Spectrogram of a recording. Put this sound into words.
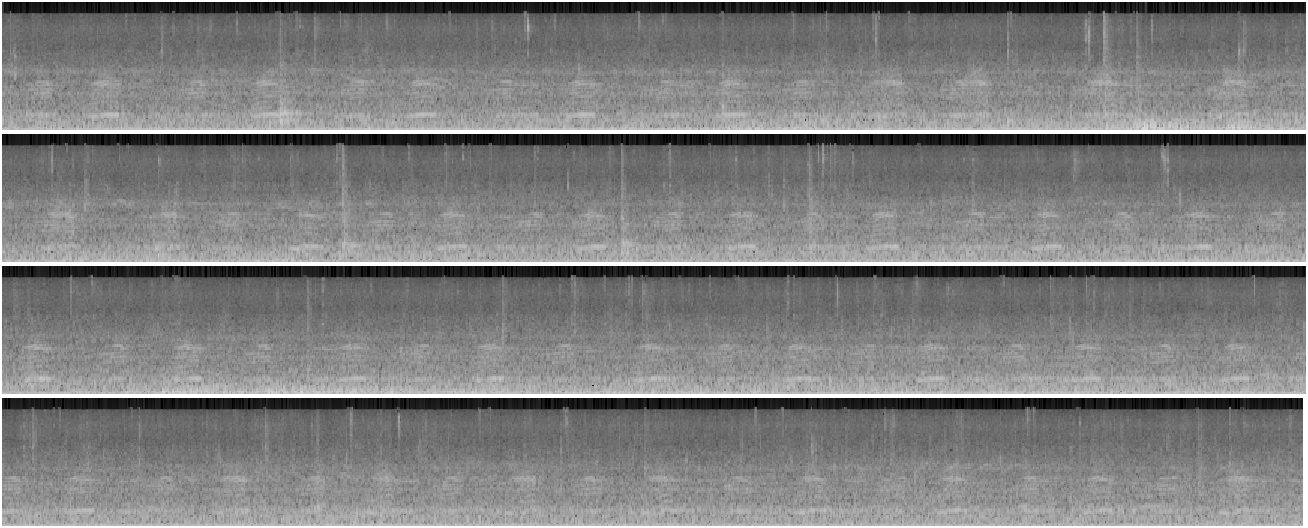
Frogs outside my compound, croaking in the artificial mote surrounding the community square.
